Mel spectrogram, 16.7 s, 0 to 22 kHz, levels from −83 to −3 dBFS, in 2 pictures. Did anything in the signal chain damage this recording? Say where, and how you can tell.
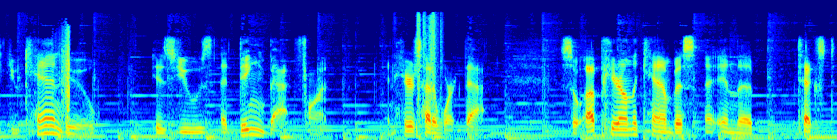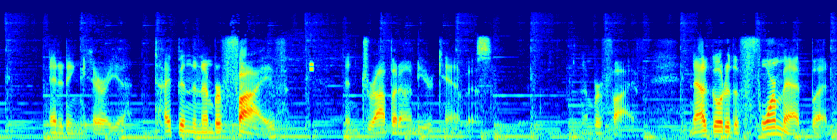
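Yes. Scratchy, rustling bursts at 0.50 to 0.70 s and 4.17 to 4.44 s point to analogue wiring, likely cable scratch noise from a worn contact.

A brief glitch at 11.46 to 11.51 s is a corrupt frame decoded: a single damaged codec frame played anyway, misplacing energy across frequencies.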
